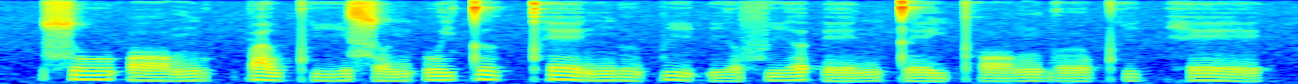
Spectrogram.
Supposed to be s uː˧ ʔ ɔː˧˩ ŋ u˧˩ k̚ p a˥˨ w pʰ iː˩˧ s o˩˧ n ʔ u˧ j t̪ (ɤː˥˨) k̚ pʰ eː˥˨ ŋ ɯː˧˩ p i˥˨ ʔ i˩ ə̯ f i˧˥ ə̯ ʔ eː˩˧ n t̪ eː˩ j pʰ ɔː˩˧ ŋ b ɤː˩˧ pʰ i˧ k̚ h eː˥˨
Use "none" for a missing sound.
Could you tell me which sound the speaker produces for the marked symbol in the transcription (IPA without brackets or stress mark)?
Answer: ɯː˥˨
